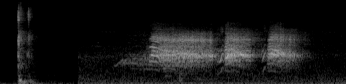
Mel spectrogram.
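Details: A rock hyrax calling at night gives three harsh, rasping squeals, each rising from a thinner lead-in, about half a second apart, after a sharp click; could be taken for an odd owl.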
